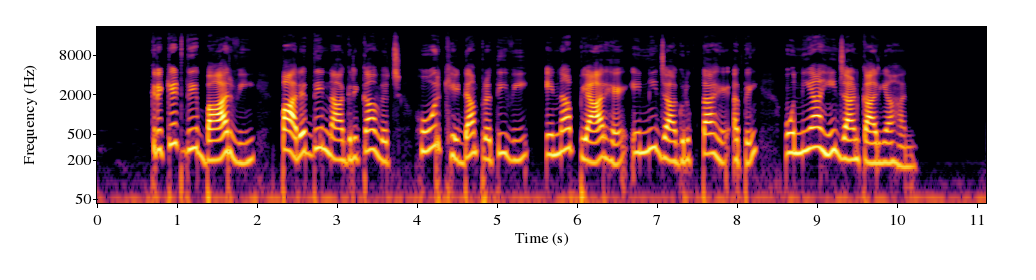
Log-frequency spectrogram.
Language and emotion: Punjabi, neutral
